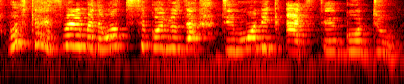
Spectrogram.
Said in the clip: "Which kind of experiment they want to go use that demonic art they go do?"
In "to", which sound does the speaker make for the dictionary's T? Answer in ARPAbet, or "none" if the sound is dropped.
S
